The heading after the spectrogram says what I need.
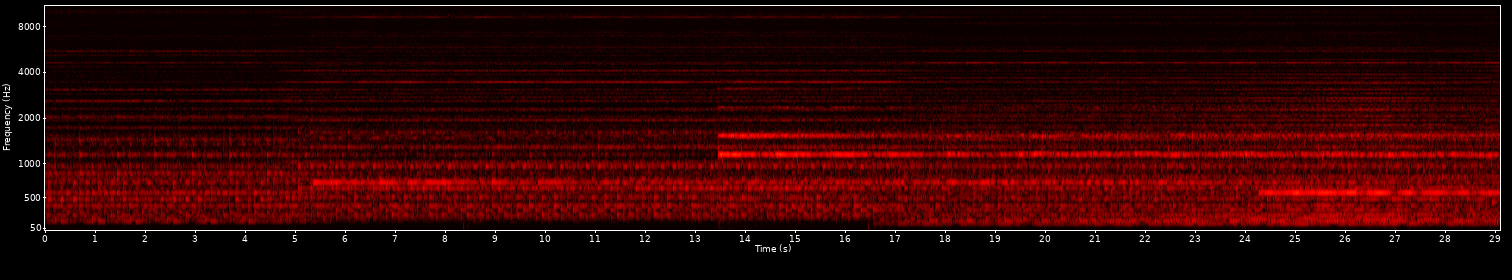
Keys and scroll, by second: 9.9 m, 11.8 Escape, 12.3 ctrl+z, 22.1 a.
